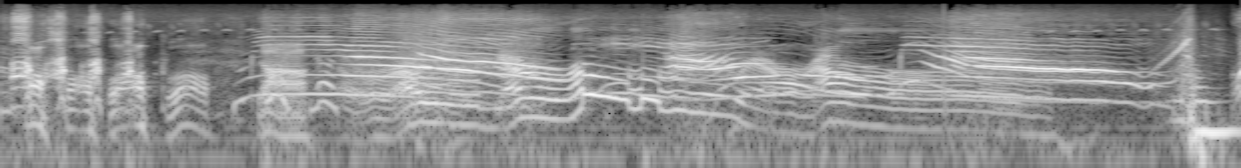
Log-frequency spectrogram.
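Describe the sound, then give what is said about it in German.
A cat meows loudly in a long, drawn-out series of wailing yowls, its pitch sliding up and down for several seconds, with no other sounds around it. “Knack, knack, knack, die Katze? Miau.”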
